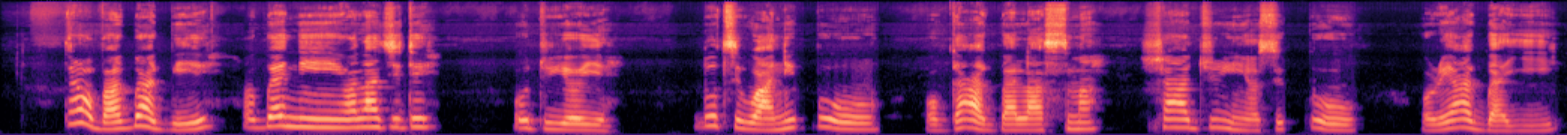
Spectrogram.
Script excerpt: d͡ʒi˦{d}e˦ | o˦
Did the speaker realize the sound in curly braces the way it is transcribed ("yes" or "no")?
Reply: yes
